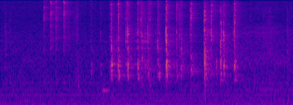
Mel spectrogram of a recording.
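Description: Fast, light keystrokes on a computer keyboard in short bursts, quiet and close, with no talking over them.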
